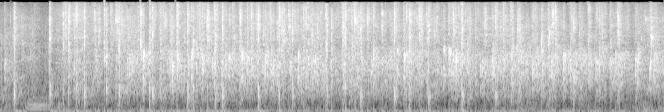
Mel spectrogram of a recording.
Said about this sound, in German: Erstmal Dank an euch alle, dass ihr da wart und dieses Easter Hack mitgemacht habt und ich hoffe, ihr hattet alle Spaß. Großen Applaus erstmal an euch alle.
